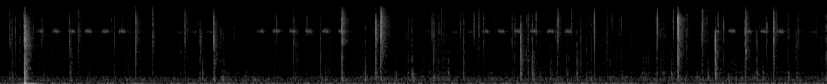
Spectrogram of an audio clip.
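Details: Crickets on a starry night in a forest, chirping softly: high, clear pulsed notes in quick bursts of four to six beats, repeated in short runs, while a campfire crackles and pops loudly throughout.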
